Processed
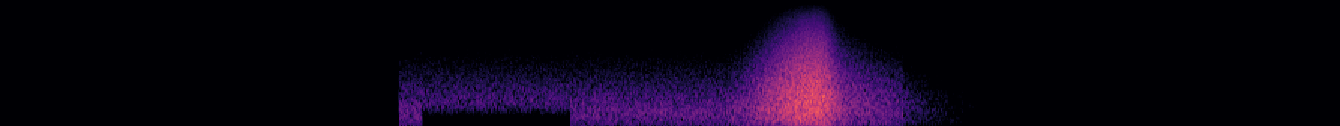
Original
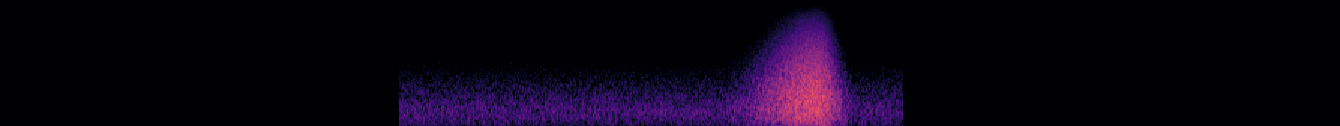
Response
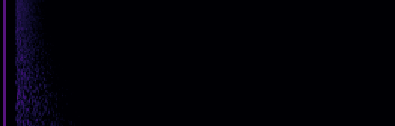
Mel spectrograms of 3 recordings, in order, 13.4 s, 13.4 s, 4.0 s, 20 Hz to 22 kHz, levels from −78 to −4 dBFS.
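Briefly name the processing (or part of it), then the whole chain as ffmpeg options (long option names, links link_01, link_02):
saturated reverb return: -filter_complex "[0:a]asplit=2[link_01][link_02];[1:a]atrim=start_sample=2205[link_03];[link_02][link_03]afir=irnorm=-1:irlink=0,asoftclip=type=tanh:threshold=-33dB,volume=-4.5dB[link_04];[link_01][link_04]amix=inputs=2:normalize=0,asettb=1/sr,asplit=3[link_05][link_06][link_07];[link_05]atrim=end=4.224[link_08];[link_06]atrim=start=4.22:end=5.71,asetpts=PTS-STARTPTS,afade=type=in:duration=0.004:curve=qsin,afade=type=out:start_time=1.486:duration=0.004:curve=qsin,highpass=frequency=720:width=0.5412,highpass=frequency=720:width=1.3066[link_09];[link_07]atrim=start=5.706[link_10];[link_08][link_09]acrossfade=duration=0.004:curve1=hsin:curve2=qsin[link_11];[link_11][link_10]acrossfade=duration=0.004:curve1=qsin:curve2=hsin"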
